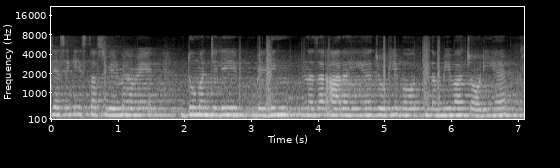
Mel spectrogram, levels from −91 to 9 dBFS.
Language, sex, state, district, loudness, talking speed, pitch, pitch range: Hindi, female, Uttarakhand, Tehri Garhwal, -15 LUFS, 170 wpm, 230 Hz, 230-240 Hz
